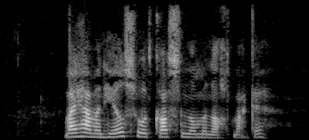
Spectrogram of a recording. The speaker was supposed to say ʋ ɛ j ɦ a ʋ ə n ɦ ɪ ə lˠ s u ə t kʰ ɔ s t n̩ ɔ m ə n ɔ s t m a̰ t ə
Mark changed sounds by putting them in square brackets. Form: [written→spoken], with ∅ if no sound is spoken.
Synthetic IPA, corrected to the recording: ʋ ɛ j ɦ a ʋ ə n ɦ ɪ ə lˠ s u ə t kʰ ɔ s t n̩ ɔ m ə n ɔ [s→x] t m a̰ [t→k] ə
